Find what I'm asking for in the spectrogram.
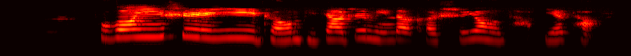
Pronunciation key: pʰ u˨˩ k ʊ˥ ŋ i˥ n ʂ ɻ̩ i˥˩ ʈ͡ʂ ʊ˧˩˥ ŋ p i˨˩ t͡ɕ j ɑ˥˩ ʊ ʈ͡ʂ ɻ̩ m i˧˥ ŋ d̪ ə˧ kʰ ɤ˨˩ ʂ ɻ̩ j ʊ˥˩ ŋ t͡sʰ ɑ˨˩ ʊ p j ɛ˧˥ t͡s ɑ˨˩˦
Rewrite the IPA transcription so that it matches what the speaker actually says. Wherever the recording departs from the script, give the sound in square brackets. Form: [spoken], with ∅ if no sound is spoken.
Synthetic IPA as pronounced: pʰ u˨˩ k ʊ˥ ŋ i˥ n ʂ ɻ̩ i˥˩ ʈ͡ʂ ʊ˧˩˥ ŋ p i˨˩ t͡ɕ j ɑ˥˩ ʊ ʈ͡ʂ ɻ̩ m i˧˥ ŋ d̪ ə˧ kʰ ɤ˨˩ ʂ ɻ̩ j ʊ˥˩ ŋ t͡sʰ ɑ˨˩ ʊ p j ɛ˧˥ [t͡sʰ] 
